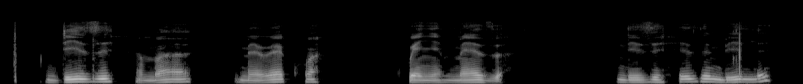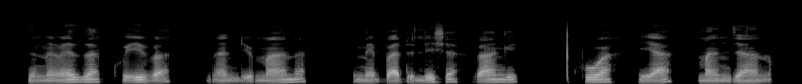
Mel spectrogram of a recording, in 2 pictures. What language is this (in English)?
Swahili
